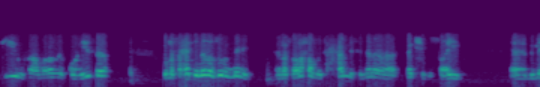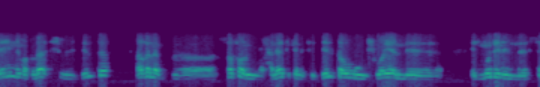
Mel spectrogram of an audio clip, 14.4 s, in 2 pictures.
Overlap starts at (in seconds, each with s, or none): none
